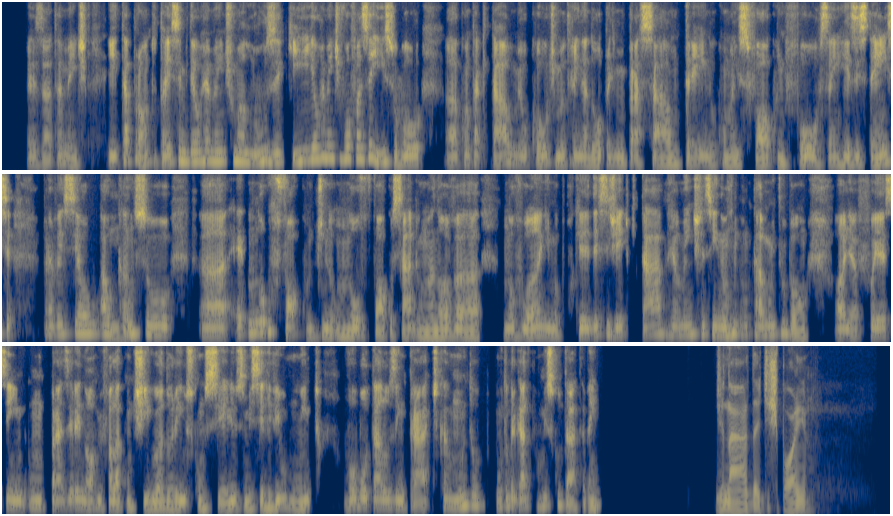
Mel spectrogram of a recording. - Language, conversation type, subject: Portuguese, advice, Como posso manter a rotina de treinos e não desistir depois de poucas semanas?
- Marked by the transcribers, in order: in English: "coach"; other background noise; laughing while speaking: "não"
